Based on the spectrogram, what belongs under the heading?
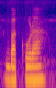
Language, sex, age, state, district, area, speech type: Santali, male, 18-30, West Bengal, Uttar Dinajpur, rural, spontaneous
